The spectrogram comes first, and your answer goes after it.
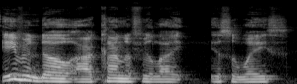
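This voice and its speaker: A man with a mid-pitched voice talks in a casual, conversational way. His phrasing is informal and slangy, and he repeats short phrases to stress a point. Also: expressive, unhurried, fairly bright tone. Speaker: interviewer.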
